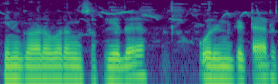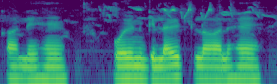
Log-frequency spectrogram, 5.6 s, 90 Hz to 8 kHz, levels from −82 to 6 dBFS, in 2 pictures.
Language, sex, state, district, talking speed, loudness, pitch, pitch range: Hindi, male, Uttar Pradesh, Saharanpur, 175 wpm, -16 LUFS, 120 Hz, 115-120 Hz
